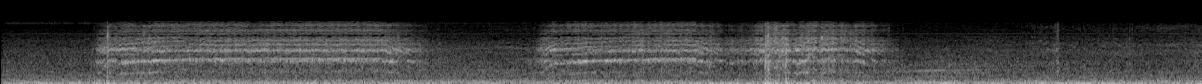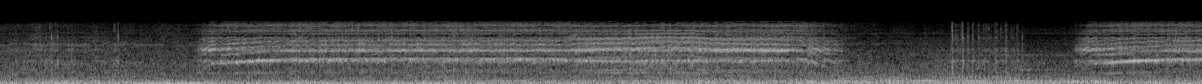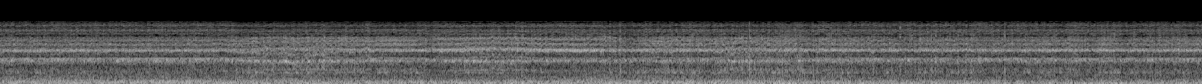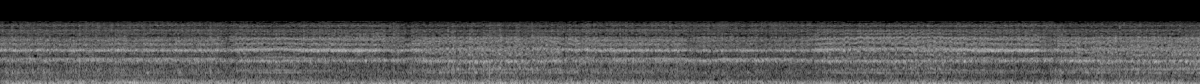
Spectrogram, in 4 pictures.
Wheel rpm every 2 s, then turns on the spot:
50, 150, 40, 110, 60, 0, 10, 120, 160, 160, 40, 60, 160, 160, 160, 160, 160, 160, 160, 160, 160, 160, 160, 160.
12-14 20-22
